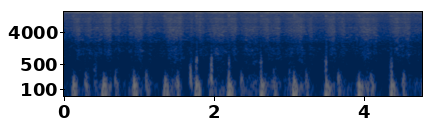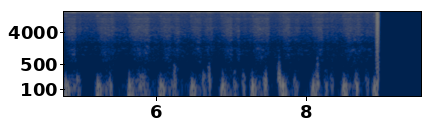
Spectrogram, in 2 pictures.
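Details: Strong, regular, low thumping paired heartbeats from an adult male: a pounding heartbeat.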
